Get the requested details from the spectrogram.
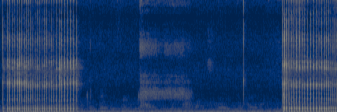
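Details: Sleeping French bulldog: loud, buzzing, fluttering snores, separated by a quiet pause; snoring.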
